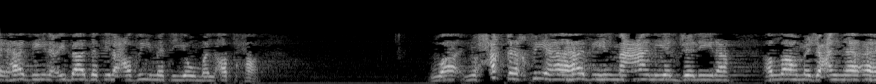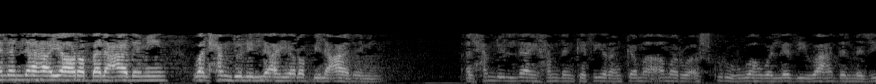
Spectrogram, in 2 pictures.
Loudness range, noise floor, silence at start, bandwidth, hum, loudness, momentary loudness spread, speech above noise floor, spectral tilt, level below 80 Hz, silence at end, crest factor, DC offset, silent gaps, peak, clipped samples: 18 LU; -59 dBFS; 0 s; 4.5 kHz; none; -21 LUFS; 20 LU; 37 dB; -7 dB/octave; -64 dBFS; 0 s; 20 dB; under 0.1%; none; -2 dBFS; under 0.1%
